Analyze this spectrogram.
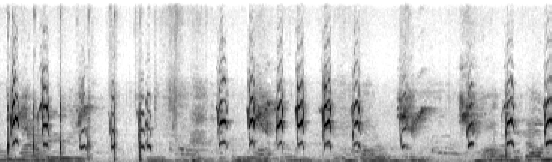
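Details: Grey francolin chicks, freshly hatched, giving a fast series of sharp high peeps about three or four a second, with low rustling and faint murmured speech underneath.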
